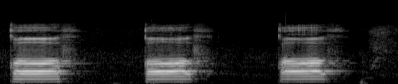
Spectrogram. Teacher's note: জিহ্বার গোড়া তার উপরের তালুর সঙ্গে লাগবে, লেগে উচ্চারিত হবে কফ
